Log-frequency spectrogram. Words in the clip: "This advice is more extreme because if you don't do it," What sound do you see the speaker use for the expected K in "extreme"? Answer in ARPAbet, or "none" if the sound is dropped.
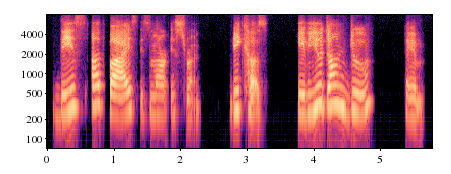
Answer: none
